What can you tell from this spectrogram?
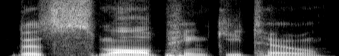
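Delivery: ordinary delivery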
